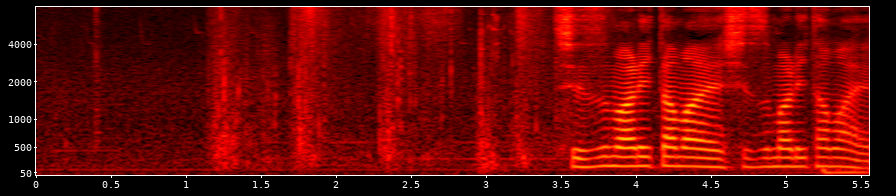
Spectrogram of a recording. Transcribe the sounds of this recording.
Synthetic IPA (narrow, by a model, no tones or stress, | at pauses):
ɕizɨmaɾʲit̪amaeɕizɨmaɾʲit̪amae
